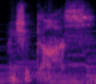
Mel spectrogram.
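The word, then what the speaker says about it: mishigas: m i s h i g a s mishas mishas I think I pronounced it right yeah yeah you did that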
